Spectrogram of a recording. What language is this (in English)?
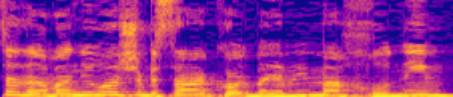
Hebrew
